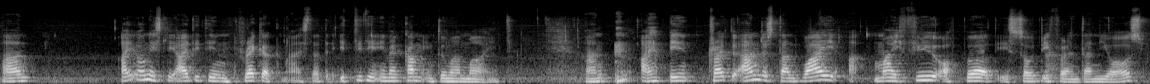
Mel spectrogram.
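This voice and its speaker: An older Finnish-accented man speaks slowly and haltingly, stopping for fillers and clearing his throat. His voice is dark and gravelly. He is a native Finnish speaker who chooses his English words carefully. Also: on the high side, slight background noise. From Finland. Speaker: interview guest, partner in conversation. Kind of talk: personal conversation on a sofa. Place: indoor living room with bookshelves.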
